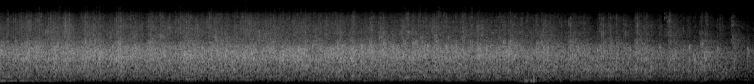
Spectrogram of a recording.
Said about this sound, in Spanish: Vamos, dale un aplauso al Señor si tú lo crees conmigo.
